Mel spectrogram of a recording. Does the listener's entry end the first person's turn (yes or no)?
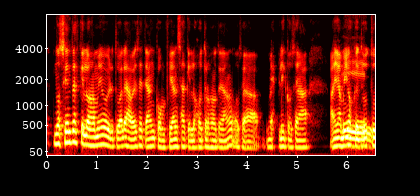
no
